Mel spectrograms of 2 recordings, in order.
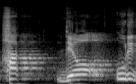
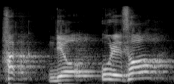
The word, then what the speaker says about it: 학여울: 이제 어음 의문이 첨가가 되는 건데 여기서도 마찬가지죠 학녀 울이 됐어요 학녀 울에서 자 기억이을 만나니까 항 그래서 비화가 됐죠 울 그럼 발음이 울 이니까 h가 되는 거죠 h 항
